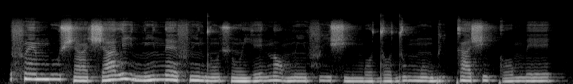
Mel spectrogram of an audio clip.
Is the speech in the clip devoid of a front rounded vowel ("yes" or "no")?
yes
